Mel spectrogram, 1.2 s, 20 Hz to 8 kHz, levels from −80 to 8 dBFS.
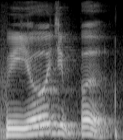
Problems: constant background noise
